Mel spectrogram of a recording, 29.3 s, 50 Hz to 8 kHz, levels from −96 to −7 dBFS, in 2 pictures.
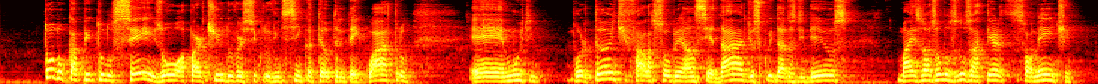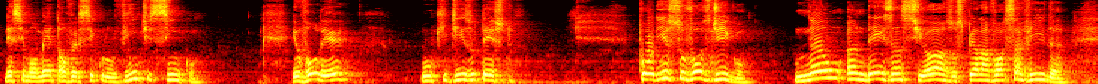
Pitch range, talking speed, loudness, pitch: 155-195 Hz, 110 wpm, -19 LUFS, 175 Hz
